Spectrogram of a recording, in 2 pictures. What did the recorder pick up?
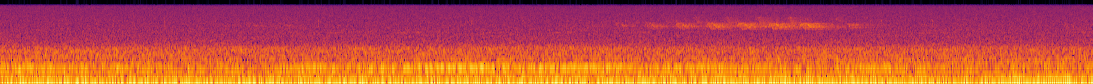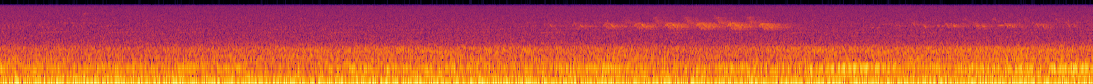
Red-breasted Nuthatch, Ovenbird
